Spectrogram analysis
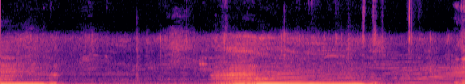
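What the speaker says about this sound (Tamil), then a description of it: "இங்கே எருமை இருக்குது, மாடு வந்திருக்கு, நாட்டு மாடு" Cattle at an Erode livestock market, among buffalo, bulls and native cows, give a short moo and then a long, loud, drawn-out bellow close by, with soft background murmur.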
